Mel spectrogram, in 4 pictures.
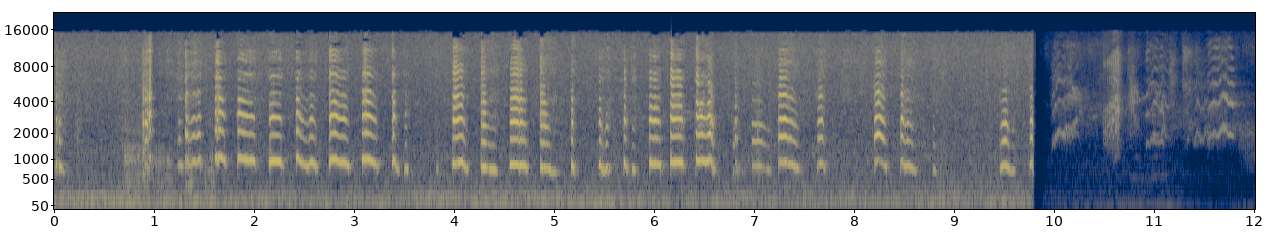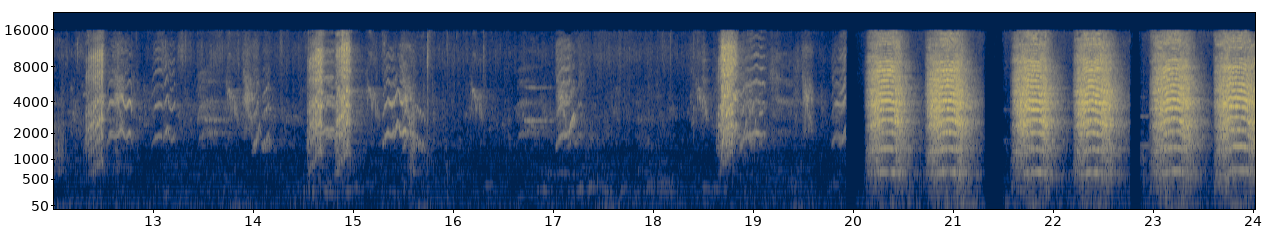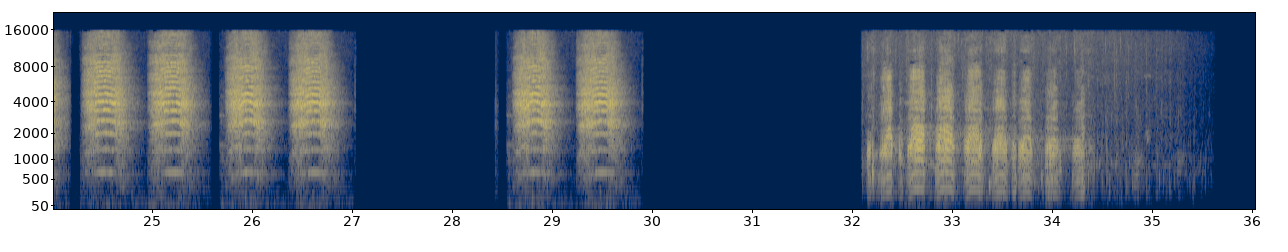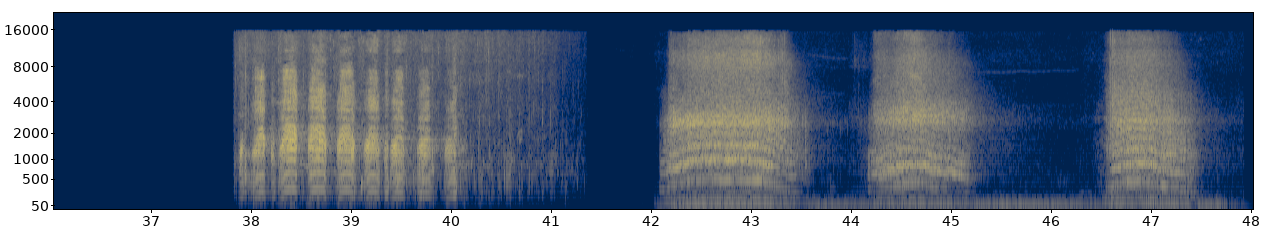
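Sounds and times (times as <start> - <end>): parrot harsh calls: 0.0 - 12.8, 20.1 - 27.0, 28.6 - 29.9, 42.1 - 45.7, 46.5 - 47.8.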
